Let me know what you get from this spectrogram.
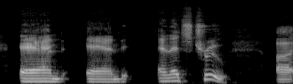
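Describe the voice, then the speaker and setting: A man speaks with an American accent in a bright, sharp tone. The sound is dry and close with no echo, and the recording is very clean with a silent background. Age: 60s. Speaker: retired baseball broadcaster. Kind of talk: interview, casual chat. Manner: repetitive false starts.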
